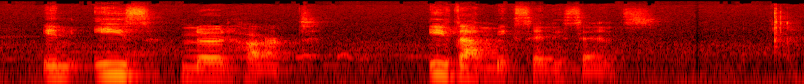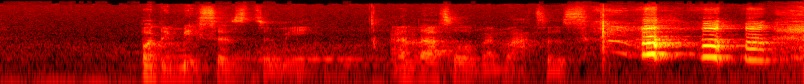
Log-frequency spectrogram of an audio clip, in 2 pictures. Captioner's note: laughs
